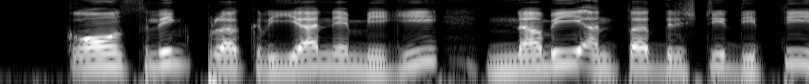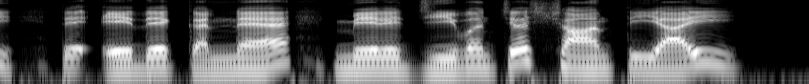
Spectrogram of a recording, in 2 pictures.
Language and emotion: Dogri, happy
